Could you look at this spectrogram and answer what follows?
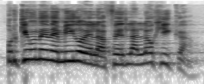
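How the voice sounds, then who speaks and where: High-voiced man preaching a sermon. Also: expressive, fast. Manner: preaching to a congregation, asking the crowd questions. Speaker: pastor.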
